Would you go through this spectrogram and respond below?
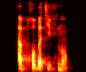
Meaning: approvingly
- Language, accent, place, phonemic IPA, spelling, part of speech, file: French, France, Lyon, /a.pʁɔ.ba.tiv.mɑ̃/, approbativement, adverb, LL-Q150 (fra)-approbativement.wav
